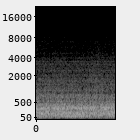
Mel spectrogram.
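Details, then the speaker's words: Jeep Cherokee XJ after heater core replacement, blower on speed three/four: soft steady low hum with no rattle, squeal or ticking; earlier blower motor noise gone, runs smoothly. "the main concern was the noise with the blower motor so let's find out that's on three four yeah smooth operator noise is gone now"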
